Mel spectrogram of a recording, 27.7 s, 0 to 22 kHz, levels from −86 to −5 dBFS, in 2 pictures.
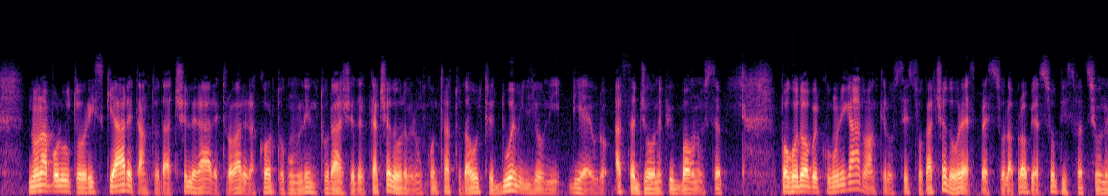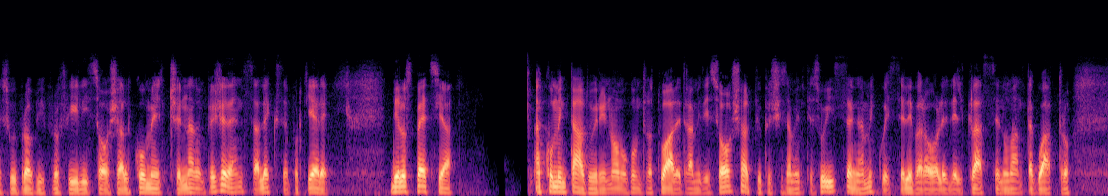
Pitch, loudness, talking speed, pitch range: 80 Hz, -18 LUFS, 155 wpm, 75-95 Hz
